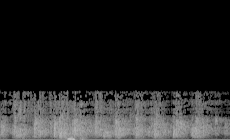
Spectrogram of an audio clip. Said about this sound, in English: Jesus is here. Clap for the Lord Jesus.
